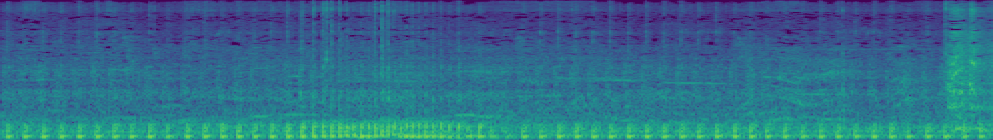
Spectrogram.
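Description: Motorcycle engine idling with a fast, even pulse of about eight or nine beats a second. It swells briefly about two seconds in, and there is a short burst of clicking near the end.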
